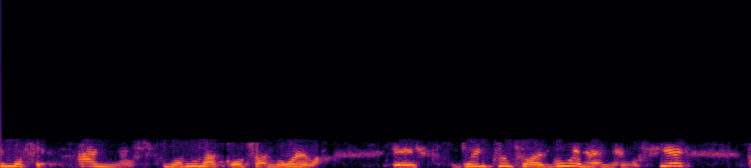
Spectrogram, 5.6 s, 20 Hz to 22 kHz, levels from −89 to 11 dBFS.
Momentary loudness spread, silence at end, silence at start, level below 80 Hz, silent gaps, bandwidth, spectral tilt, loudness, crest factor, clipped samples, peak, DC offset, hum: 12 LU; 0.5 s; 0 s; -66 dBFS; none; 3.6 kHz; -9.5 dB/octave; -22 LUFS; 14 dB; under 0.1%; -8 dBFS; under 0.1%; none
